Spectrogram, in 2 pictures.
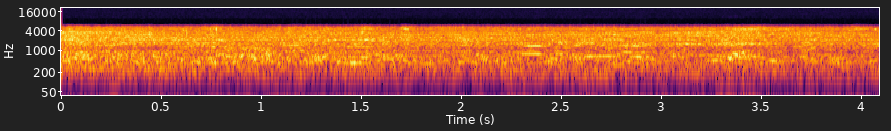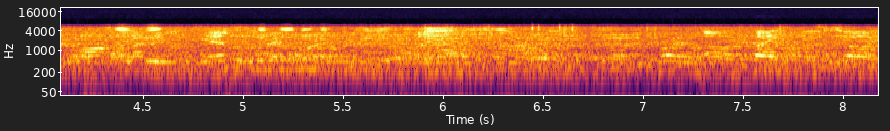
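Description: Many people talk at once in a busy, echoing hall.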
